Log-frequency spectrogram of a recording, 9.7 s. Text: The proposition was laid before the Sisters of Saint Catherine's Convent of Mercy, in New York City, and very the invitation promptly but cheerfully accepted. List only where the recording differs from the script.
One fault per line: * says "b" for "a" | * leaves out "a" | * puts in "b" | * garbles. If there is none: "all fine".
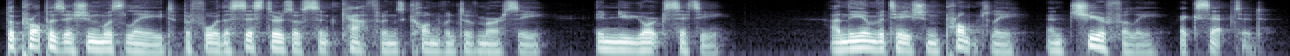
* leaves out "very"
* says "and" for "but"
